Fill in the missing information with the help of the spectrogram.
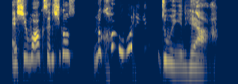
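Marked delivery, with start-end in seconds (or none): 1.3-2.8 put-on poorly done Caribbean accent, swooping pitch. Quoting a woman who walks into the faculty lounge, in a bad Caribbean accent. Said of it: "I'm about to mess up her Caribbean accent".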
